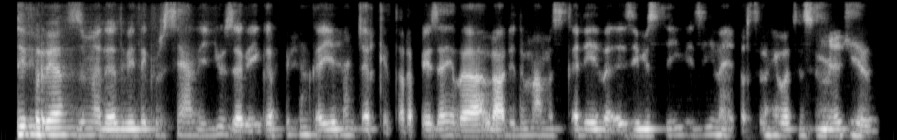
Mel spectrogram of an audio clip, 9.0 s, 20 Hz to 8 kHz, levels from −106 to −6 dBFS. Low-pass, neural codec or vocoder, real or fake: 7.2 kHz; autoencoder, 48 kHz, 32 numbers a frame, DAC-VAE, trained on Japanese speech; fake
